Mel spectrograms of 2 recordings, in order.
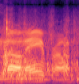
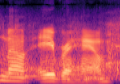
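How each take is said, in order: First: The name is said in a shortened form. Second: The name is said in full, as spelled. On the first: This is how local people say it. "the locals all pronounce it Mount Abram" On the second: This is how the name is written. "It's spelled Mount Abraham"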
